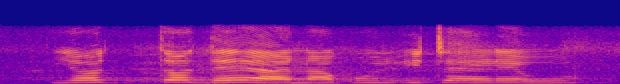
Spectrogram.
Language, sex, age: Venda, female, 28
